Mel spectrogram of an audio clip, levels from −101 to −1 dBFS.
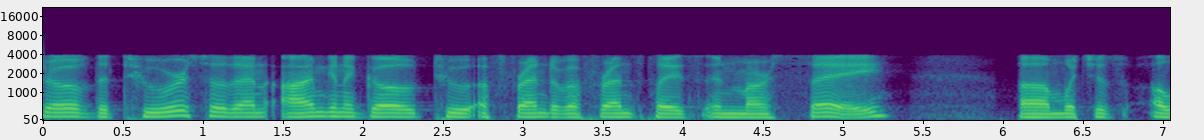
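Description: No technical faults can be heard in this speech recording.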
